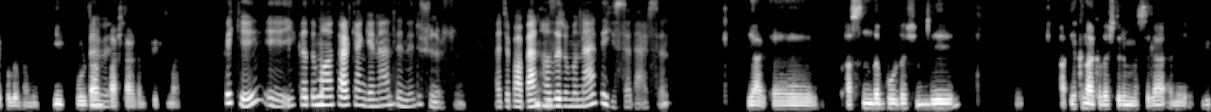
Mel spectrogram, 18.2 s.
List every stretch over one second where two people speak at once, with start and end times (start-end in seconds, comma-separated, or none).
none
